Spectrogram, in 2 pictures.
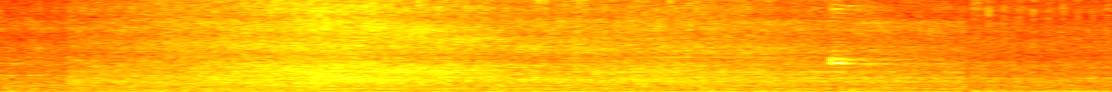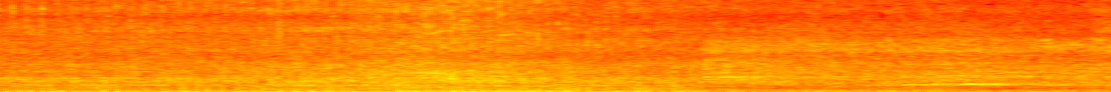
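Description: Wind rushes past a moving scooter.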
